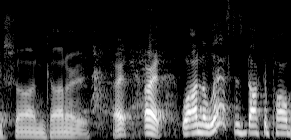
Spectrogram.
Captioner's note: audience laughing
